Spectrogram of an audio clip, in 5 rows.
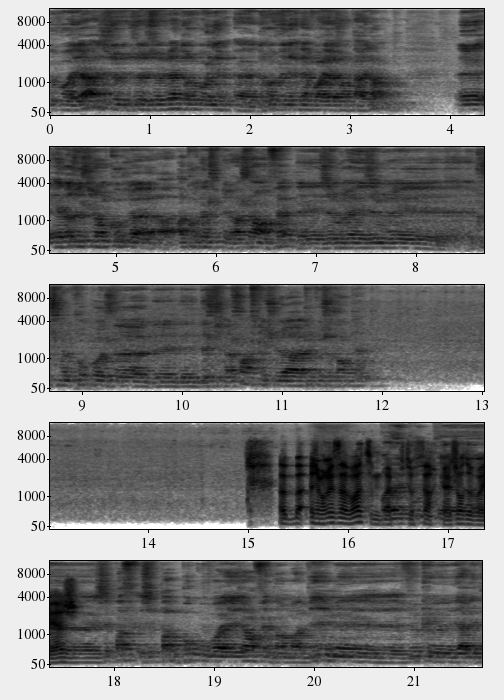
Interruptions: present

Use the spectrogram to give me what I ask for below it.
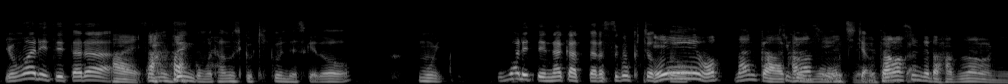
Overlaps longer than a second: present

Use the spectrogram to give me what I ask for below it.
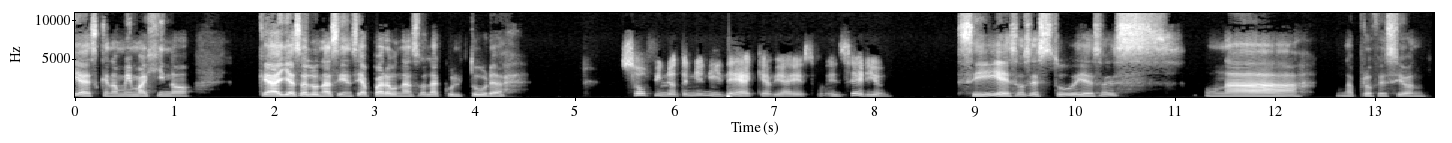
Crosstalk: none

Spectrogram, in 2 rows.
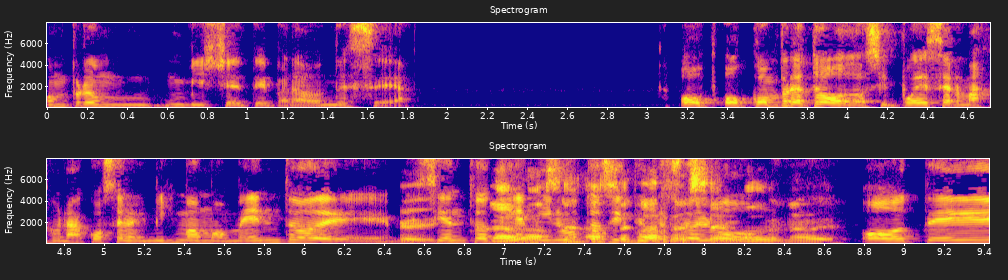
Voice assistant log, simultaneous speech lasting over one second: present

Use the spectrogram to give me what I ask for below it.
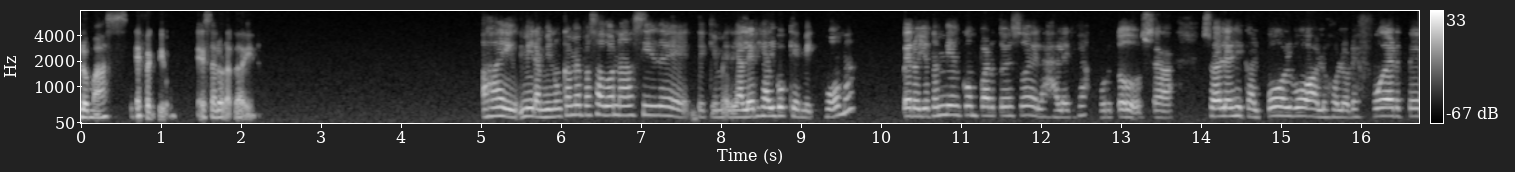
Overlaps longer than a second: none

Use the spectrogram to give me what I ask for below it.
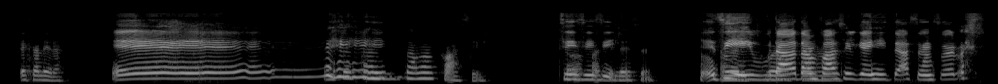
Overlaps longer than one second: present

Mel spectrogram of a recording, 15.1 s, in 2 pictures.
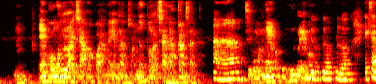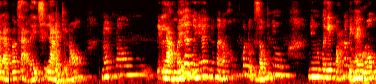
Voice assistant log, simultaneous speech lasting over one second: none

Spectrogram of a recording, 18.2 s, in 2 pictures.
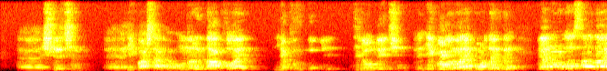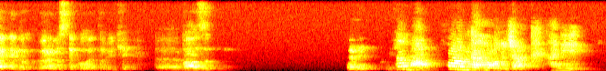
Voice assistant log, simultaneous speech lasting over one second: none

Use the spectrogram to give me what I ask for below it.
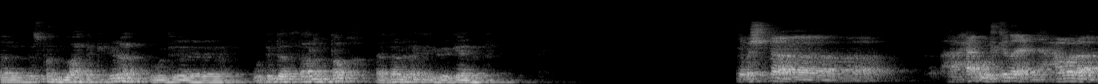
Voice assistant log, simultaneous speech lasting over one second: none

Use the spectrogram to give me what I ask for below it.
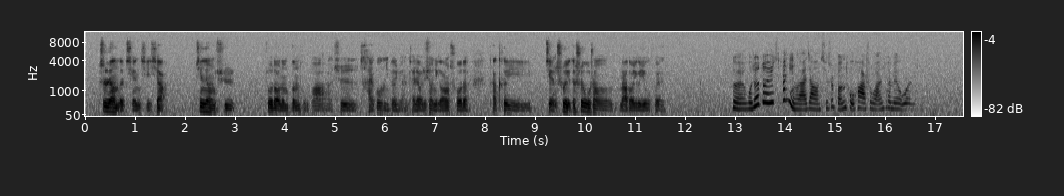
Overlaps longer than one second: none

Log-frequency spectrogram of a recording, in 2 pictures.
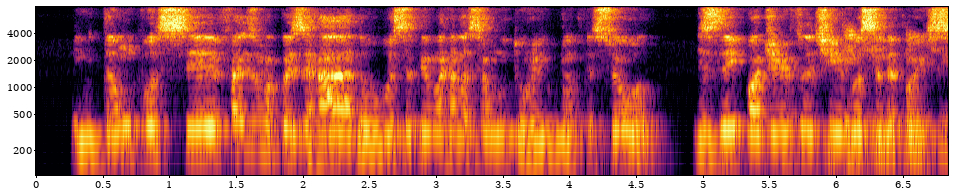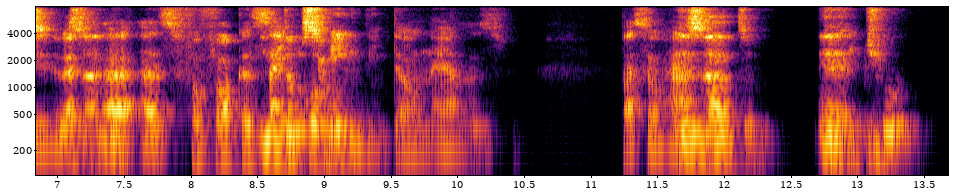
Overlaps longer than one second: present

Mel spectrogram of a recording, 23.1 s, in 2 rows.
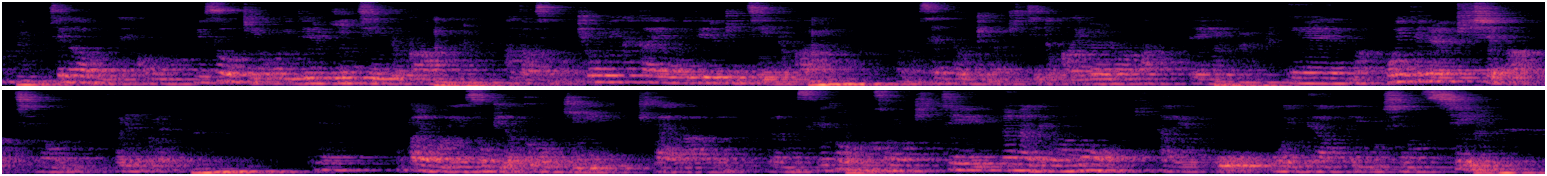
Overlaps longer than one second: none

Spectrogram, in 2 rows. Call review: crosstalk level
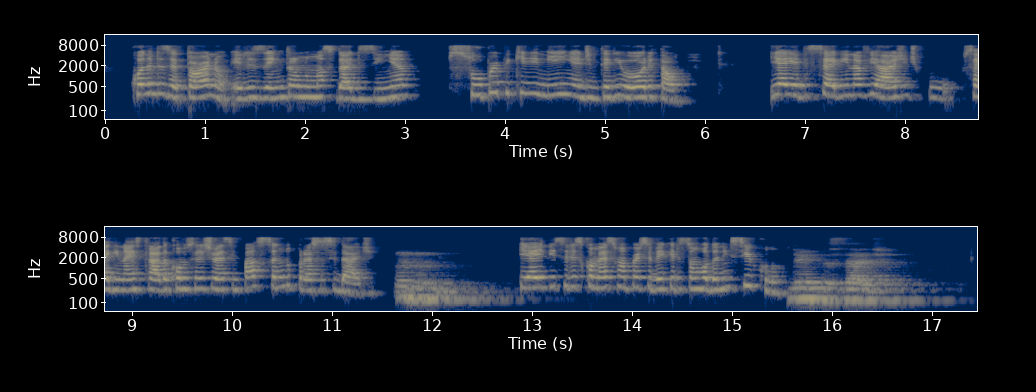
none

